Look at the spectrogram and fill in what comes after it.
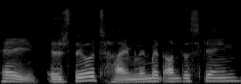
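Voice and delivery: soft, high half-whisper, close to the listener. Speaking in character into a camera orb: half-whispering. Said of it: "poke it and whisper".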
